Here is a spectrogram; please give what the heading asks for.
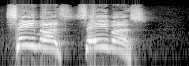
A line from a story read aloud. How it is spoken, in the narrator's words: his followers shout the dangerously provocative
